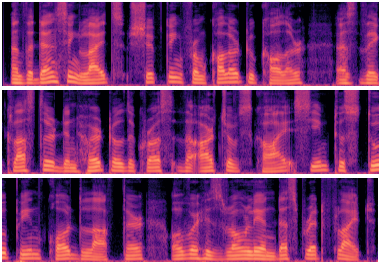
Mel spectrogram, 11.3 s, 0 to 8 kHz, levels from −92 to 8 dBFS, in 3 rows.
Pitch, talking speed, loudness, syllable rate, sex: 125 Hz, 165 wpm, -18 LUFS, 4.5 syllables/s, male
